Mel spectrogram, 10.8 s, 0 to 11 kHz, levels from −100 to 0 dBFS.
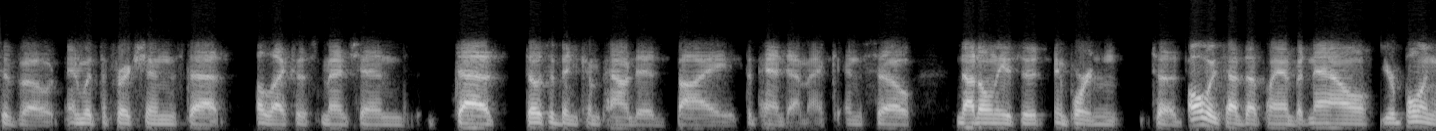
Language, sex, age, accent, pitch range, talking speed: English, male, 20-39, American, 90-100 Hz, 185 wpm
